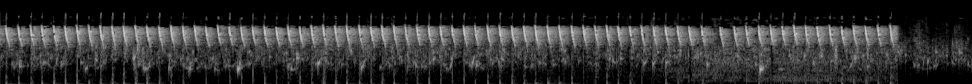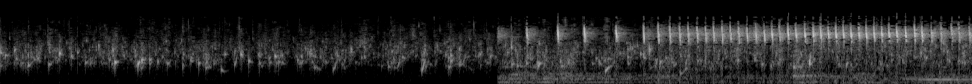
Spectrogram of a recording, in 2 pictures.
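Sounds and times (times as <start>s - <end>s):
bar-winged prinia song: 0.0s - 9.0s, 14.7s - 19.4s.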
